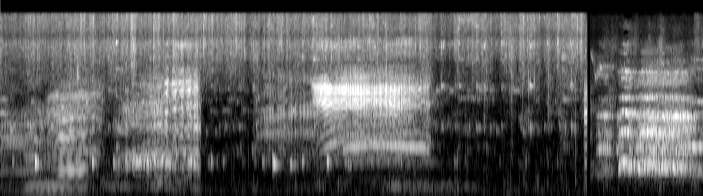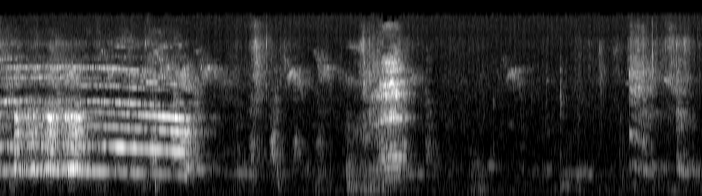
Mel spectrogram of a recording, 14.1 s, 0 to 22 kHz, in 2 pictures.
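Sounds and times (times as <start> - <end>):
rooster crowing: 5.9 - 9.1.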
